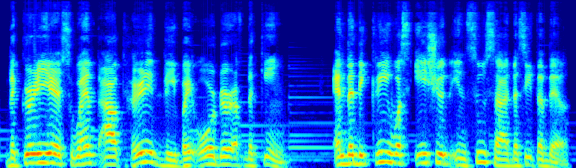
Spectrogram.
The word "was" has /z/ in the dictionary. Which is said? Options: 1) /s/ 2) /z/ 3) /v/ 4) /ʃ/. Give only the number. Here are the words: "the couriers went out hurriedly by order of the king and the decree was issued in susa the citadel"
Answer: 1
